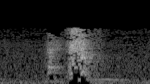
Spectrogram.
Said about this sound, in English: Bless you.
